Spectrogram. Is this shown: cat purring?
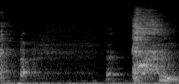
no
